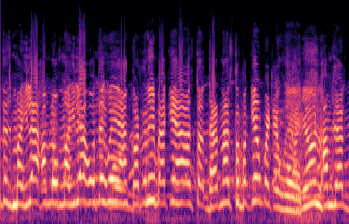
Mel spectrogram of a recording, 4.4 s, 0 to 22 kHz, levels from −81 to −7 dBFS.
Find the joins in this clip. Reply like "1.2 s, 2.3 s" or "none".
none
